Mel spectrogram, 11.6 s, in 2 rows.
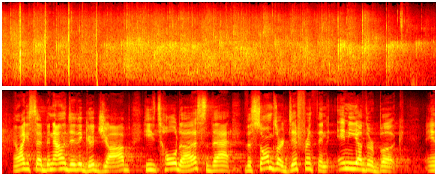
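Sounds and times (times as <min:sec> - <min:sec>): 
audience applause: 0:00.0 - 0:05.9
speech: 0:06.0 - 0:11.5.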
